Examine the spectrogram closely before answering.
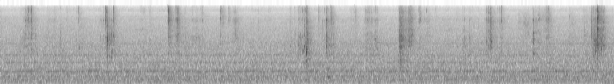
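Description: Paper cupcake cases rustling and tapping as they are put into a metal muffin tin, in short separate bursts every second or two, over a steady background hum.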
